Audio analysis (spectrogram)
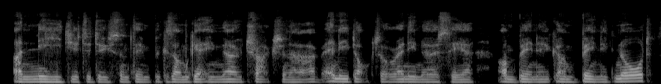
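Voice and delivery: ordinary talk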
